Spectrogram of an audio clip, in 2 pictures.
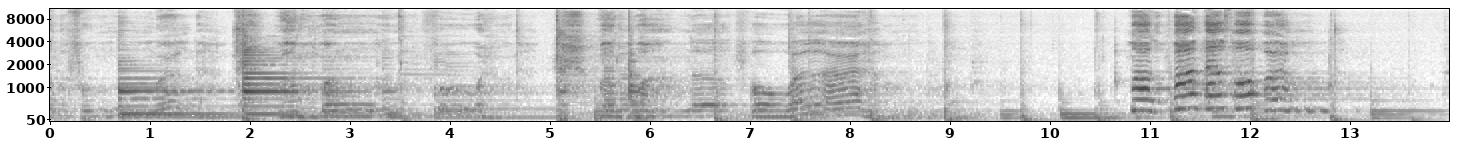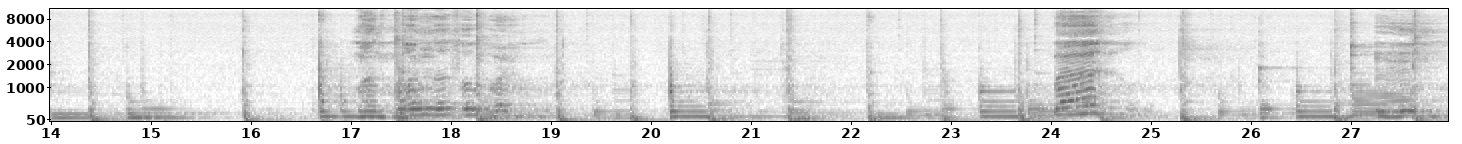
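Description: Recorded music played through a pair of Totem Sky bookshelf speakers driven by an EL84 push-pull tube amplifier: the closing bars of a song, with plucked guitar and bass and a singing voice at times.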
